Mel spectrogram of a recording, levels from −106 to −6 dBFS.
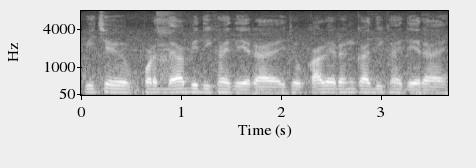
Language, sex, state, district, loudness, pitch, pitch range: Hindi, male, Gujarat, Gandhinagar, -16 LUFS, 115 Hz, 110-120 Hz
